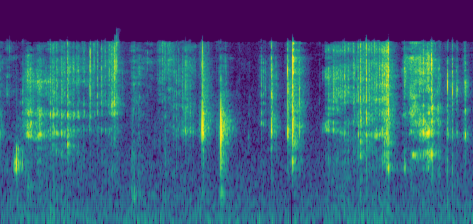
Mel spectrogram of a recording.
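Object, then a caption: Soap bar carved with a metal blade. A metal blade carves and scrapes flakes off a solid oval, cream-colored bar of dry soap held in the hand. The sound is dry, crisp, high-pitched scraping that comes in bursts separated by brief pauses, with a few sharper cracks as flakes break away.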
